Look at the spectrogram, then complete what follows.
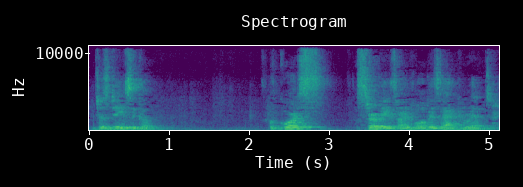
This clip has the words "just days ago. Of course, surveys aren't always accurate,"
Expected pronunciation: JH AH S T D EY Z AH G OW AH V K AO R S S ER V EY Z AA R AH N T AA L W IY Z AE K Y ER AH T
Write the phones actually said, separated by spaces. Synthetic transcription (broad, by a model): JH AH S D EY Z AH G OW AH V K AO R S S ER V EY Z AA R AH N T AA L W IY Z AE K Y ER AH T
